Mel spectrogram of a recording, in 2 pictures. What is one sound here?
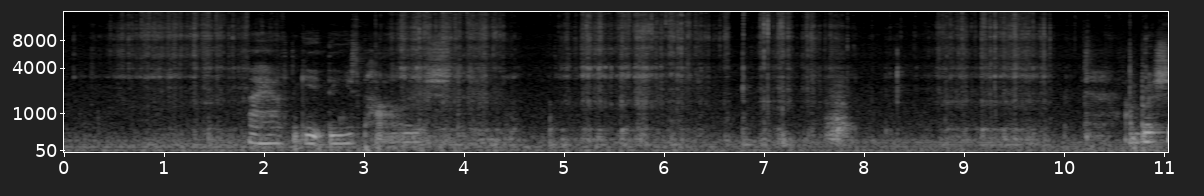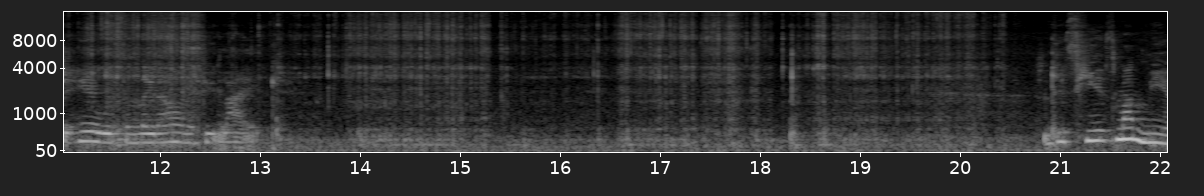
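Stiff bristles rub and scratch softly.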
